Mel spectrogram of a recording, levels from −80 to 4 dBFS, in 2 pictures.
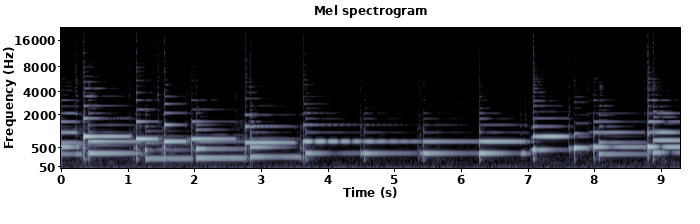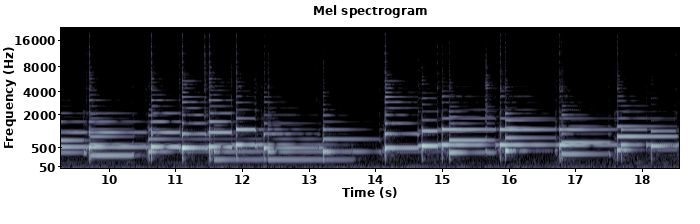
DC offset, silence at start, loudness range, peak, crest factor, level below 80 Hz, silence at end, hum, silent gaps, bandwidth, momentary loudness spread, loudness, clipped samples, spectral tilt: under 0.1%; 0 s; 5 LU; -8 dBFS; 18 dB; -62 dBFS; 0 s; none; none; 19.5 kHz; 12 LU; -27 LUFS; under 0.1%; -5.5 dB/octave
